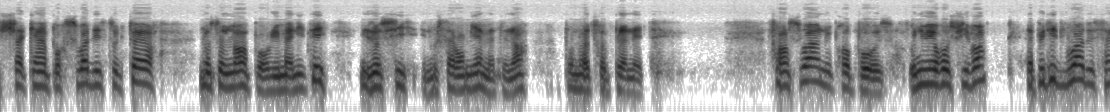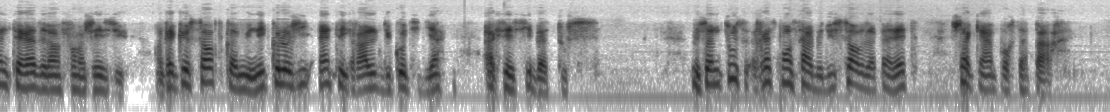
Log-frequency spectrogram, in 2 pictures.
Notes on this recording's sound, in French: invité par téléphone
